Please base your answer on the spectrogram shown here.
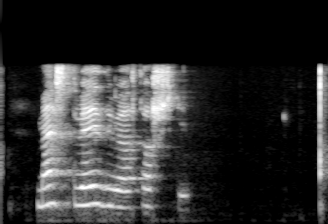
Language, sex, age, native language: Icelandic, female, 8, Icelandic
